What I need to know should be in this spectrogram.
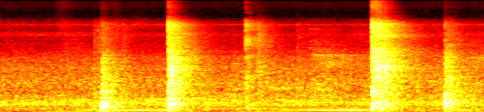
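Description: A cabinet door opens with a click.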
